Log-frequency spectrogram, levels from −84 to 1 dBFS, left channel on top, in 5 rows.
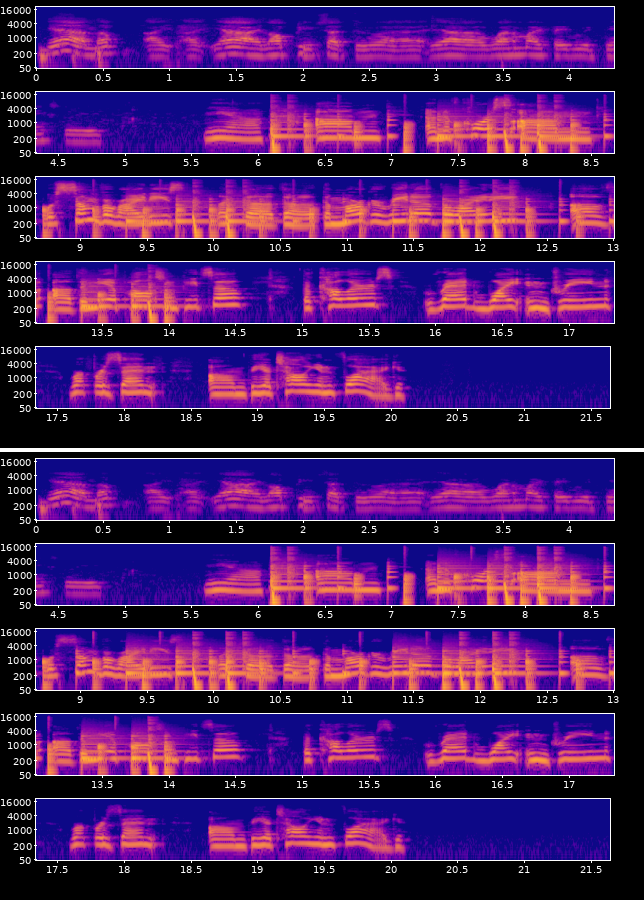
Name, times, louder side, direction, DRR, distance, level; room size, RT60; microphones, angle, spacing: voice 1, 0.0-4.8, left 4 dB, 65° left, 1.6 m, -39 dB
voice 2, 5.6-6.9 7.2-9.8 10.0-12.3 12.7-17.3 17.6-18.2 18.6-20.1, left 3 dB, 85° left, 1.5 m, -26 dB
sound 1, 6.1-14.1, right 2 dB, 20° right, 0.4 m, -24 dB
head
